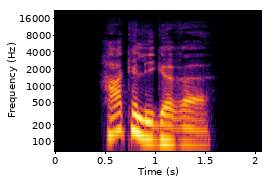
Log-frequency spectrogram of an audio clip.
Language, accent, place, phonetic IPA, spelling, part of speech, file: German, Germany, Berlin, [ˈhaːkəlɪɡəʁə], hakeligere, adjective, De-hakeligere.ogg
- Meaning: inflection of hakelig: 1. strong/mixed nominative/accusative feminine singular comparative degree 2. strong nominative/accusative plural comparative degree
